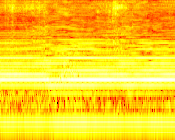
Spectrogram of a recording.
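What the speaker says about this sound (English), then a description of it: "I'm gonna bring the machine in this direction to cut the hair." Electric hair clippers cutting hair, giving a steady close-up buzzing hum with a slight change in tone as the blades move through the hair.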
